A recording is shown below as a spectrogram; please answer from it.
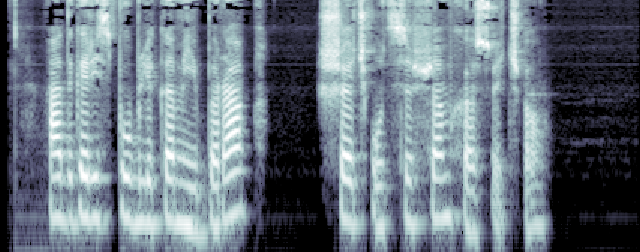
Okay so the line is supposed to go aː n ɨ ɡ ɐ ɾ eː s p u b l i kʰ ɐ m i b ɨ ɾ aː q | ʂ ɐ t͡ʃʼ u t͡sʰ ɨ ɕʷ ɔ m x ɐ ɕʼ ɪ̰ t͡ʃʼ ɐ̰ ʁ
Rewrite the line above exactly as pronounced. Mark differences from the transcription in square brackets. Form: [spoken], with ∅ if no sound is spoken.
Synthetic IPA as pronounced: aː [d] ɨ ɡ ɐ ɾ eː s p u b l i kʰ ɐ m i b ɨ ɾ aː q | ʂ ɐ t͡ʃʼ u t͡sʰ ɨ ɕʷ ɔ m x ɐ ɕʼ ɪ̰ t͡ʃʼ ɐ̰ ʁ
